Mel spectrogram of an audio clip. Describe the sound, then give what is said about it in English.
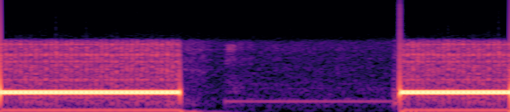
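A loud, steady telephone tone after a hang-up drones for about a second, cuts out for a pause, then starts again, clear with no voices. “Tell Randolph I'm going to come over there and slap both of y'all for playing these games and hanging up the phone.”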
